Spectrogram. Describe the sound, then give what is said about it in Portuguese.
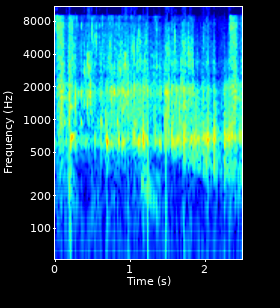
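A cold beer, opened on a Friday, being poured steadily into a glass, a continuous fizzy liquid rush with small crackling pops throughout, no voices. “bota aquela gelada na mesa. Hoje é sexta-feira. Abre umas quatro aí”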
